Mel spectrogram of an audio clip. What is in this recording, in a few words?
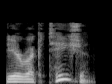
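"eructation", British English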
